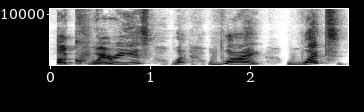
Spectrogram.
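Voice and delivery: disbelief. Real, not acted. Aquarius listed as air sign.

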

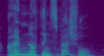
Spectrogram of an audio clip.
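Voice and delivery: ordinary delivery

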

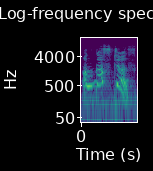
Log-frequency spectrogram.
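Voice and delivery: high-pitched cry of the name; mildly agitated, high call. A narrator's reading. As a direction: cry out high without much extra volume. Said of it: "cried Mister Wonka".

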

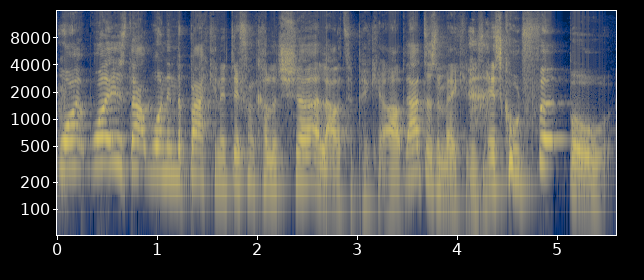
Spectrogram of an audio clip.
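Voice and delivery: high, loud mock indignation at the rules; mock clueless outrage. Pretending not to get football, mock outraged. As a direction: play the baffled newcomer to football.

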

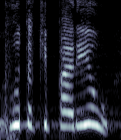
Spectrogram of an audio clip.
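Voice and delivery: high, animated burst; excited exclamation. Real, not acted. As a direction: blurt out delighted agreement. Excited agreement with co-host's remark.

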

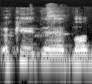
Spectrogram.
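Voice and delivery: placating son. Retold or imitated. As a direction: humour an angry dad quietly. Son placating his angry father.

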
